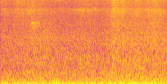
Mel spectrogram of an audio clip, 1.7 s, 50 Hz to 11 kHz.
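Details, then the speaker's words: 2006 Ford E-250 service van driving, cab interior, after welding cracked cargo storage-bin mount that flexed at a bolt and washer: steady road rumble, high-pitched squeak gone, not whisper quiet. "It's not whisper quiet, but it's like that high-pitched squeak that was that's gone, and that was where it was cracked."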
